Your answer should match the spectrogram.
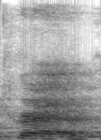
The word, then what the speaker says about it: Crabbe: else you know crabbe i don't say the name wrong because i'm like yeah you said my name it's crazy but the e is silent correct i just always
